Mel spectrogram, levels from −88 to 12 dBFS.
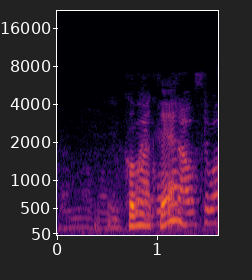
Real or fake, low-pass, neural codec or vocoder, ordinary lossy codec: real; 7.2 kHz; none; MP3, 64 kbps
